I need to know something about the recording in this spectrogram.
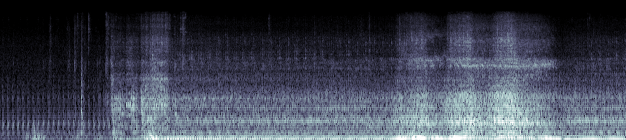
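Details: After fitting a Carbol electric fuel pump: a few seconds of faint pump ticking and cranking, then the engine catches and settles into a steady, even idle; starts cleanly.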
